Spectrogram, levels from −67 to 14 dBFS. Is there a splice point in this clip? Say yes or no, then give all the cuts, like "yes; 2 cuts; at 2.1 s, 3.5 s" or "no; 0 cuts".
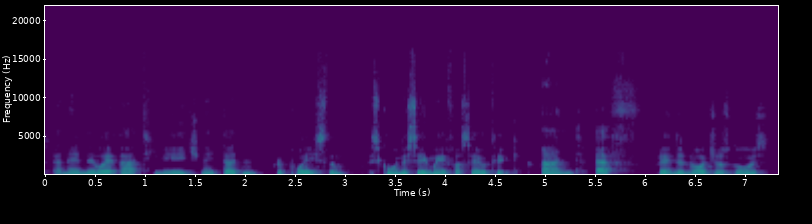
yes; 3 cuts; at 1.6 s, 2.2 s, 6.0 s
